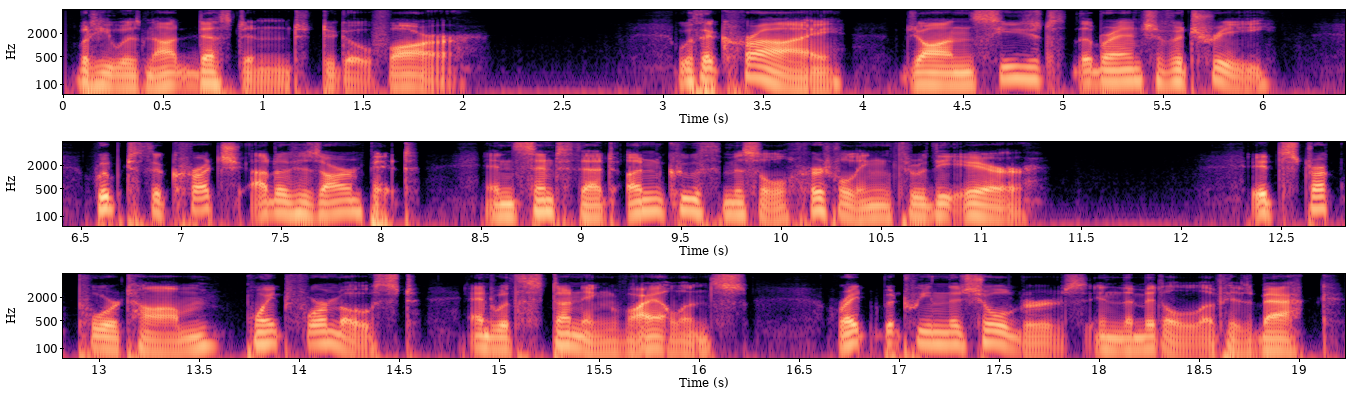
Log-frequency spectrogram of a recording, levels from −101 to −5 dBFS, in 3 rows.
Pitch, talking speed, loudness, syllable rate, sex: 100 Hz, 170 wpm, -22 LUFS, 4.7 syllables/s, male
